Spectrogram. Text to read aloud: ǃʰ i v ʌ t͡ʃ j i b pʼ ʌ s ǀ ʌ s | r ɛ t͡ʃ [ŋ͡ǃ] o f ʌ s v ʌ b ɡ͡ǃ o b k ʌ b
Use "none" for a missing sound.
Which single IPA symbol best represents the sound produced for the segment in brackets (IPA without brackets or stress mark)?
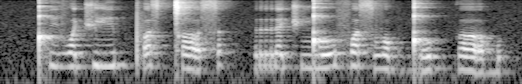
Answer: ŋ͡ǃ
